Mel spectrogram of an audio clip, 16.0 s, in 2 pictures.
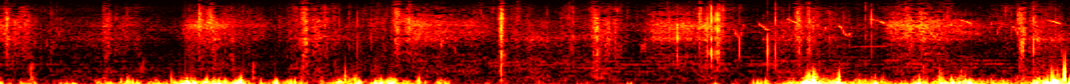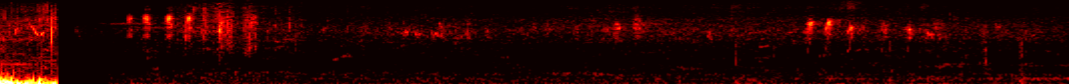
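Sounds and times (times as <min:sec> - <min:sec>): faint bird chirps: 0:05.6 - 0:16.0.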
